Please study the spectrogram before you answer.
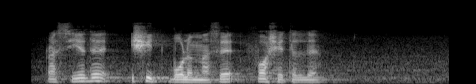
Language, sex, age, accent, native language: Uzbek, male, 12-17, Jizzax, Uzbek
